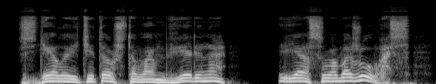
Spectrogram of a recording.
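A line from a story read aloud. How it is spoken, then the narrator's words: Plain. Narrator (Russian): сказал им Литавик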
